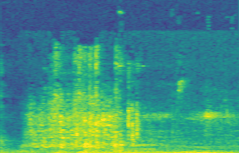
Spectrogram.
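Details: Old petrol GMC bucket truck with Holley carburetor, cranked from the cab working choke and throttle: starter churning with uneven sputters and a brief surge, trying to catch but won't run on its own.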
